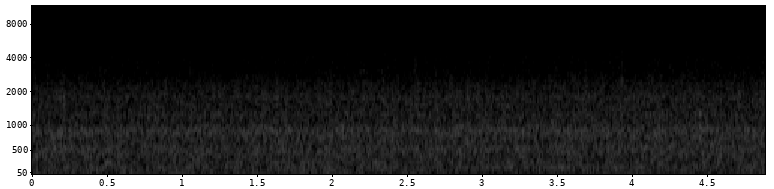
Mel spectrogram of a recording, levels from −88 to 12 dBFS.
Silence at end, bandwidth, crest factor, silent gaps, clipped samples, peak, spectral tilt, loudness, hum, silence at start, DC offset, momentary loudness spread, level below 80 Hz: 0 s; 11 kHz; 16 dB; none; under 0.1%; -48 dBFS; -4.5 dB/octave; -63 LUFS; none; 0 s; under 0.1%; 1 LU; -80 dBFS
